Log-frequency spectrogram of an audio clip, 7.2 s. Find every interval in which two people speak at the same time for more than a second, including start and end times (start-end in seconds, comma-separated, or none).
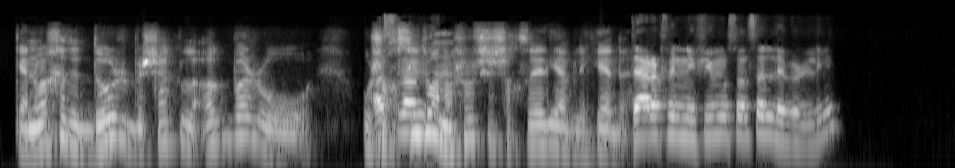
none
